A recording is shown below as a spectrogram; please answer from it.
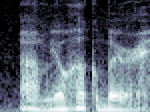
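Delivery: low, sultry, slightly gruff cowboy voice. Performing a line on request: sultry cowboy voice. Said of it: "Give me your, your most sultry cowboy voice".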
